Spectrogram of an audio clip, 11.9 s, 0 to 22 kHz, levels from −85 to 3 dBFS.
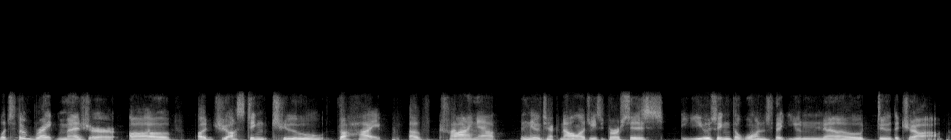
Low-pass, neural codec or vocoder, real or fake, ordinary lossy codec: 7.2 kHz; codec, 24 kHz, 1.5 kbps, HILCodec; fake; Opus, 32 kbps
